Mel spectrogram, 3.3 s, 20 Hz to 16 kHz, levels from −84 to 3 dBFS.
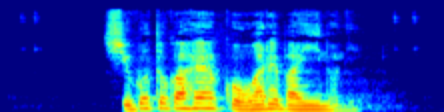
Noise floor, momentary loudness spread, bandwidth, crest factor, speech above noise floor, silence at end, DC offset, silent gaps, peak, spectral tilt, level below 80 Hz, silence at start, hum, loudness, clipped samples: -75 dBFS; 12 LU; 11.5 kHz; 16 dB; 56 dB; 0.65 s; under 0.1%; none; -4 dBFS; -6.5 dB/octave; -60 dBFS; 0.8 s; none; -19 LUFS; under 0.1%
